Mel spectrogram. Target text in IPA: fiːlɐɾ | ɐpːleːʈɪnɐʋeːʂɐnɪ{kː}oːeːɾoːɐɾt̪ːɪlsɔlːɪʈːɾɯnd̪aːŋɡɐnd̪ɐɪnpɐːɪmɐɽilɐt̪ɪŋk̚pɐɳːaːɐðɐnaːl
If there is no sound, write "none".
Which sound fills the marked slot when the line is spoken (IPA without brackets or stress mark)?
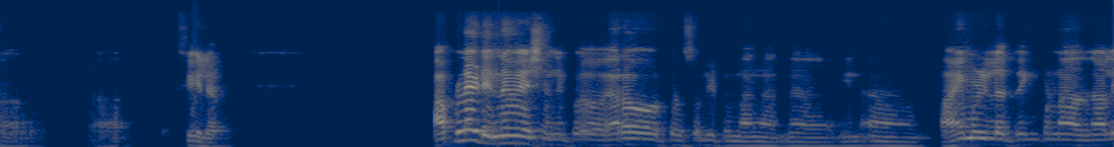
pː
